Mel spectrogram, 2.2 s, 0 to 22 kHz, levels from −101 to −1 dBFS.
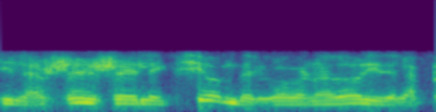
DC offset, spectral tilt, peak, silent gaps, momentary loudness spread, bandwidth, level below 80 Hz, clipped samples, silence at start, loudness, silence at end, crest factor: under 0.1%; -3 dB/octave; -4 dBFS; none; 6 LU; 4 kHz; -58 dBFS; under 0.1%; 0 s; -17 LUFS; 0.1 s; 14 dB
